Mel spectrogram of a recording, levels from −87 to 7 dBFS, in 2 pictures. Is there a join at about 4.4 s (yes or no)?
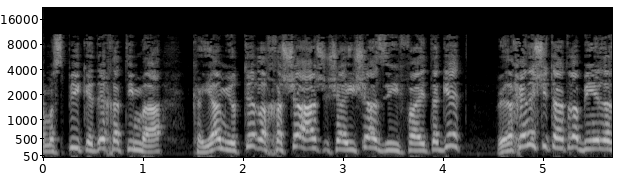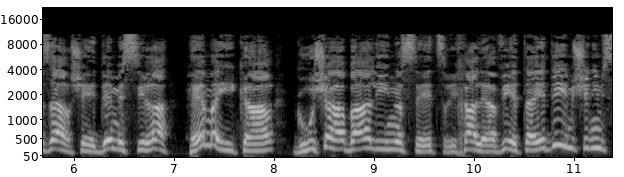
yes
